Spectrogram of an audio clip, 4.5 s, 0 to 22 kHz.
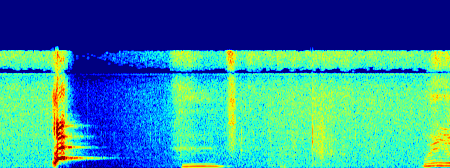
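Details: Havanese puppy Logan, a playful, adventurous AKC-registered male born December 27, 2012, gives one sharp high-pitched yelp, then two lower drawn-out whimpers a couple of seconds apart, while a person talks softly to him.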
